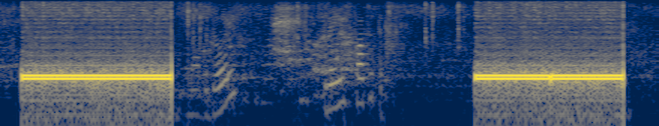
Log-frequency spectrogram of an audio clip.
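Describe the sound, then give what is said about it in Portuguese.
Telephone ringback tone on an outgoing call: two long, steady electronic tones separated by a pause, with faint chirping sounds in the gap between them. “Não, ele tá chamando, ó.”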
